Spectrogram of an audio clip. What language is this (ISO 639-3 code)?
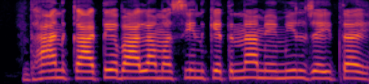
mag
